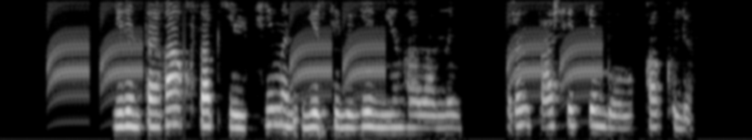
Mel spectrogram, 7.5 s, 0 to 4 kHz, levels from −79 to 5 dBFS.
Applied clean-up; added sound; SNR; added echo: none; Alarm; 20 dB; none.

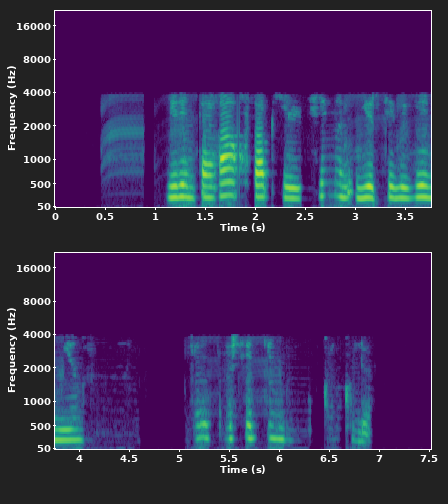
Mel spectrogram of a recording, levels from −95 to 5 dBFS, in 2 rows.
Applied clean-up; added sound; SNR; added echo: neural separator model SepFormer WHAM!.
